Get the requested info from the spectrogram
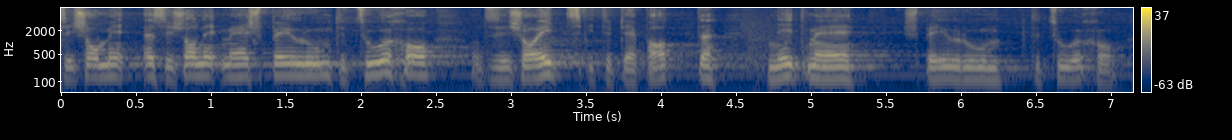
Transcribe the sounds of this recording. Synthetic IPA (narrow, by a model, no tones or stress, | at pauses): sɪʃomɪəsɪʃonɪdmeːʃpɪlɾuːmd̥̪ət͡suəχoːʊnd̥̪əsɪʃoɪt͡sid̥əɾd̥ɛb̥ɑt̪ːə | nɪdmeːʃpɪːlɾuːmd̪̥ət͡suəχo̰ː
